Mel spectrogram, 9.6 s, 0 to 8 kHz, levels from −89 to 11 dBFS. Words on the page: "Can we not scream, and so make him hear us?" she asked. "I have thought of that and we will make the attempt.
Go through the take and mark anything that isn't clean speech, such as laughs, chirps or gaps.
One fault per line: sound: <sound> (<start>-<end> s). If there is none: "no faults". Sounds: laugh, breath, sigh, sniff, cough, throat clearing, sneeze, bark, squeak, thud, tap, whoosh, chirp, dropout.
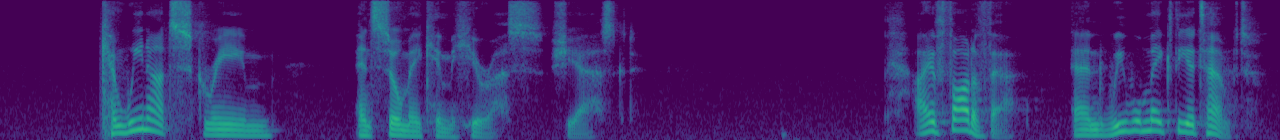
no faults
